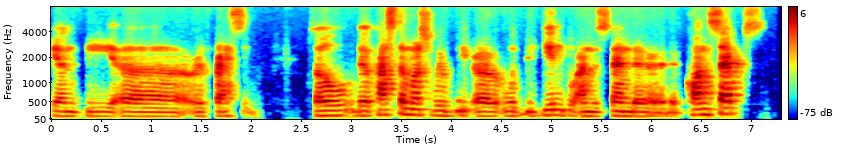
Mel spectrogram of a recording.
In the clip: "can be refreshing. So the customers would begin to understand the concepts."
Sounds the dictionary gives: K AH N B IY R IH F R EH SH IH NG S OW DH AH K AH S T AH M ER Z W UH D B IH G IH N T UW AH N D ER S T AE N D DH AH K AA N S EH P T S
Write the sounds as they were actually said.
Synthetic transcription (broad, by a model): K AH N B IY R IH F R EH S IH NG S OW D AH K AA S T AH M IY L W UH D B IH G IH N T UW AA N D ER S T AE N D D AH K AA N S EH P T S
